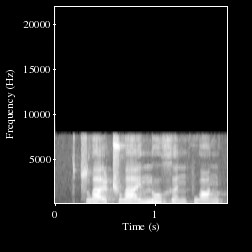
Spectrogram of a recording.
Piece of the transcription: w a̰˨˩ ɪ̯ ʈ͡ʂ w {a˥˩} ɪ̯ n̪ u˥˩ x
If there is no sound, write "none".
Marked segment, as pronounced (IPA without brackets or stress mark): a˧˥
